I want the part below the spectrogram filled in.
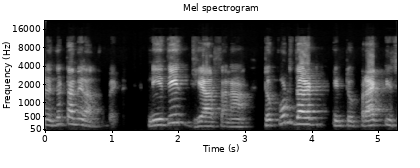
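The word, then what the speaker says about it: निदिध्यासन: It is pronounced as Nididhyasana, Nididhyasana.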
